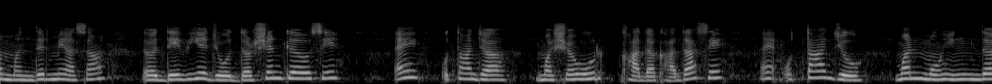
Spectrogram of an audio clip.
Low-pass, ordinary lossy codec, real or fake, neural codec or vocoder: 7.2 kHz; MP3, 48 kbps; fake; codec, 16 kHz, 4.8 kbps, FACodec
